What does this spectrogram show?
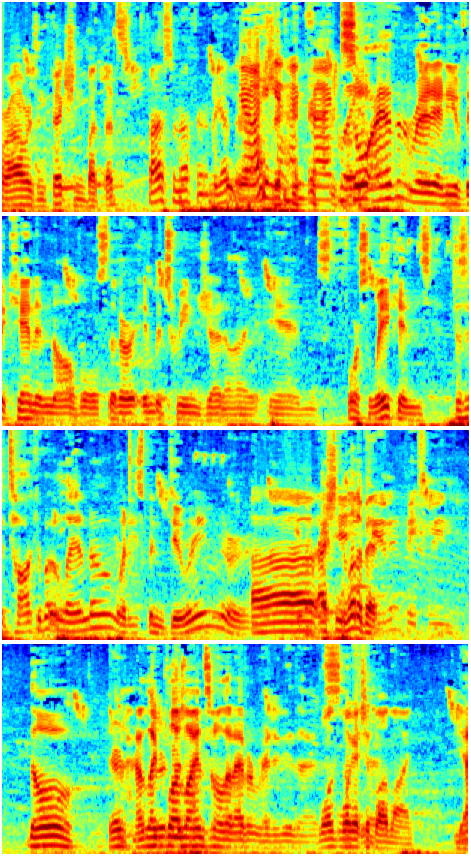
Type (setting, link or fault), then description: setting, busy venue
